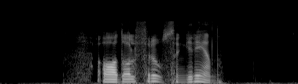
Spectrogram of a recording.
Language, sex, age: Swedish, male, 26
